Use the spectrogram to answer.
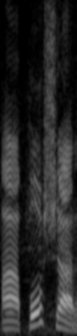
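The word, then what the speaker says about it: apoyar: A gente fala esse apochar porque essa palavra se escreve com Y no meio, né? Então, apochar, você vê que esse Y tem esse som chiado, tem esse som de J, outro tipo de fonema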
